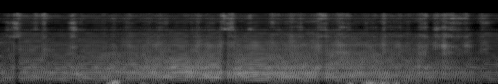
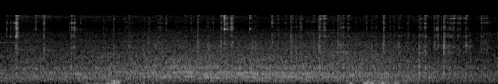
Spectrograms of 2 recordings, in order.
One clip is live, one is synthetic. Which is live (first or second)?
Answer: second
